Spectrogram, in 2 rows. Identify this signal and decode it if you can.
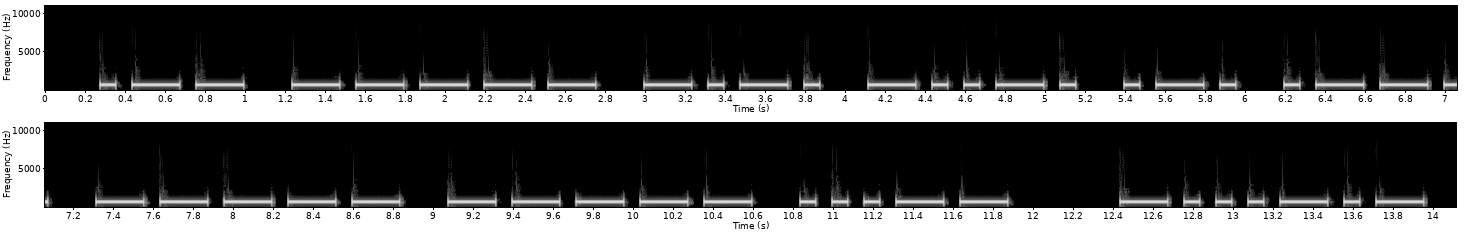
Morse code, heard as a keyed tone, about 15 wpm, 700 Hz. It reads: W0C/RP003 <BK>
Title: SOTA QSO Practice 15wpm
